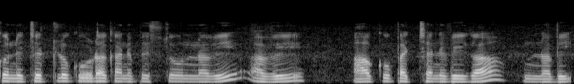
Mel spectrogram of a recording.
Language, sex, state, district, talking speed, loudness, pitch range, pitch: Telugu, male, Telangana, Mahabubabad, 85 wpm, -19 LUFS, 130-150 Hz, 140 Hz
